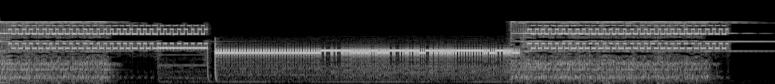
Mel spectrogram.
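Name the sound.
telephone ringing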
